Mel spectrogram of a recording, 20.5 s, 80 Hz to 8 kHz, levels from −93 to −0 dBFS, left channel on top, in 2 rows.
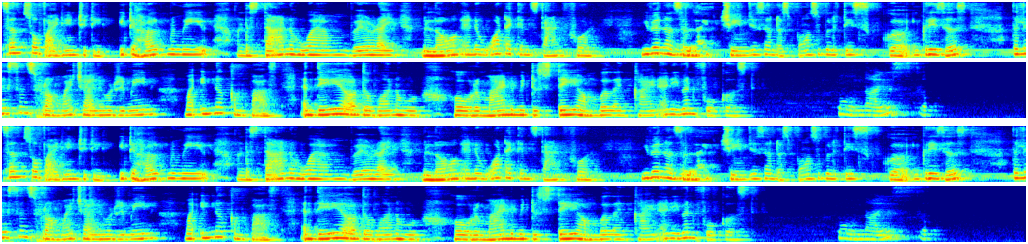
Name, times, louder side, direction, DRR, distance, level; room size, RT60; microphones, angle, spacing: voice 1, 0.0-5.9 6.4-11.8 12.1-17.7, left 1 dB, 20° left, 2.1 m, -24 dB
sound 1, 3.9-11.8, equal, 10° right, 4.6 m, -45 dB
voice 2, 18.6-19.5, left 1 dB, 65° left, 2.5 m, -35 dB
24.5 x 10.5 x 3.0 m
head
